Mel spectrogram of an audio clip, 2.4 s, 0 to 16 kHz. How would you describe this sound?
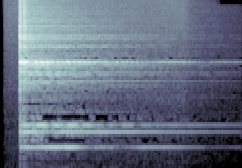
Microphone inside of 5 Gallon Glass Water Bottle.
Bottle struck from the out side.
rubber, glass, handle, water, bottle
